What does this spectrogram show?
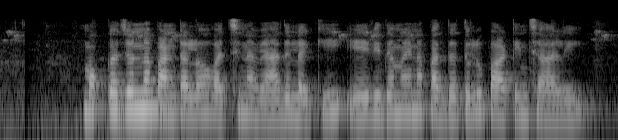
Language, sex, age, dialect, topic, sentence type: Telugu, female, 36-40, Telangana, agriculture, question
